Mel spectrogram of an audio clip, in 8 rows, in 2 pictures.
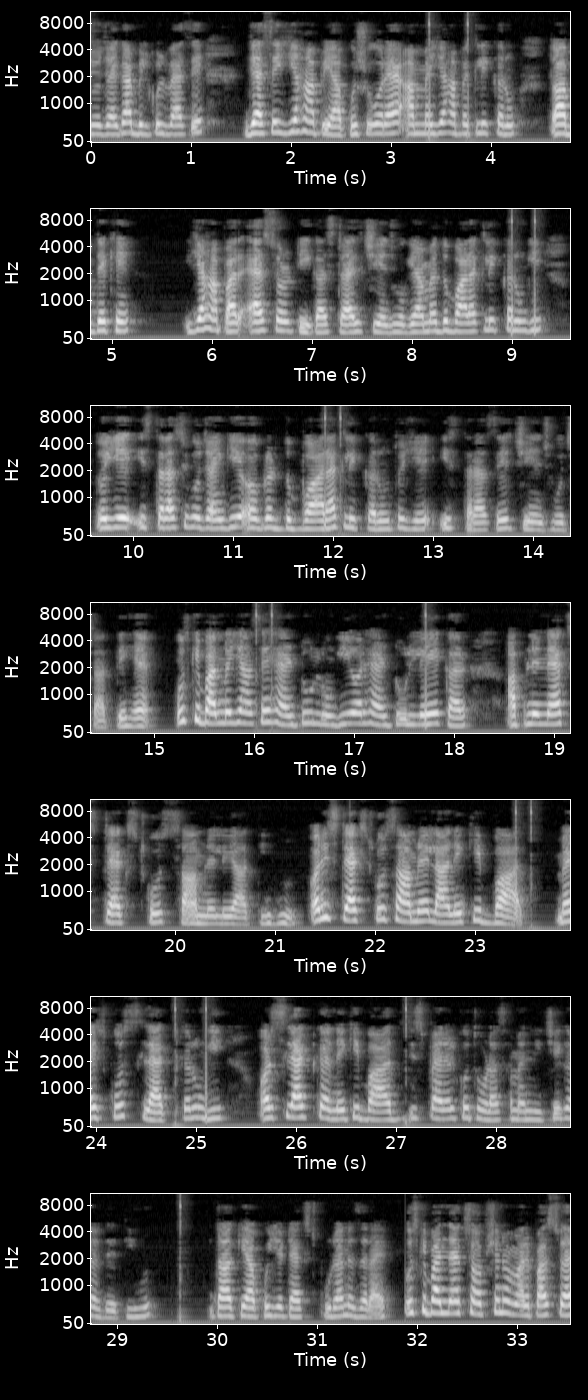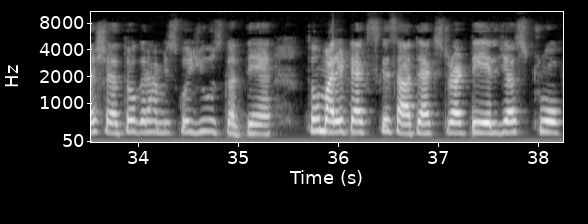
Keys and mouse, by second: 3.3 click, 8.7 click, 11.5 click, 15.1 click, 23.5 click.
